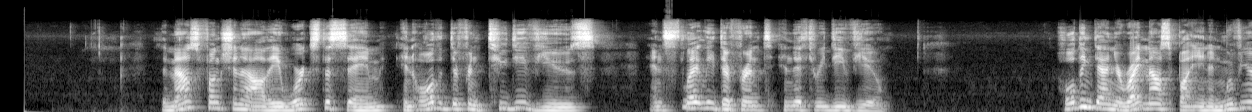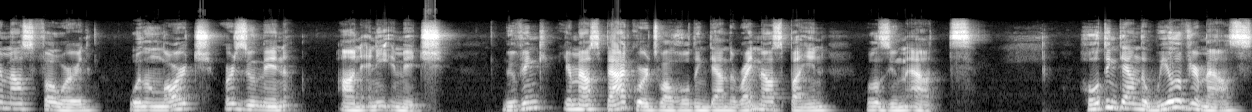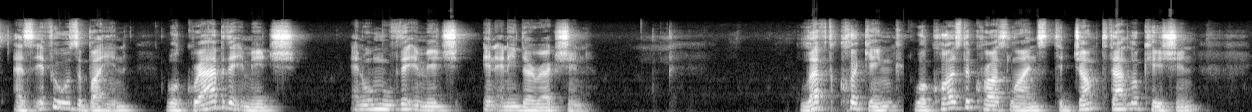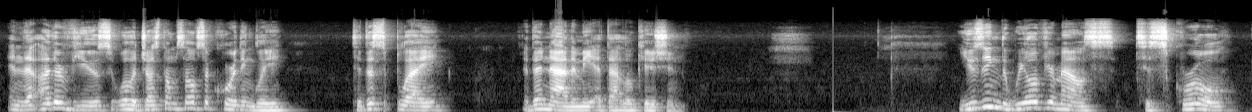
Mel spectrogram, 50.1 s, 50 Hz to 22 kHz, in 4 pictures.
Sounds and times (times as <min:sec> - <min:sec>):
Speech: 0:01.6 - 0:08.9, 0:10.6 - 0:22.3, 0:23.4 - 0:31.0, 0:33.1 - 0:42.1, 0:42.8 - 0:44.5, 0:47.2 - 0:50.0.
